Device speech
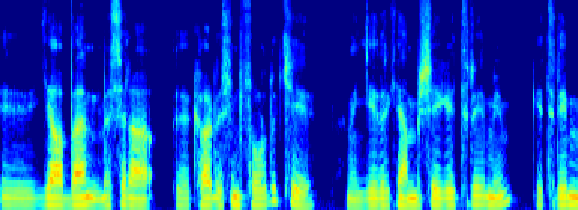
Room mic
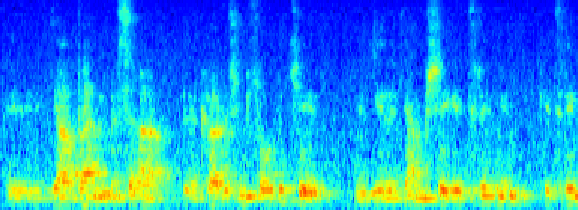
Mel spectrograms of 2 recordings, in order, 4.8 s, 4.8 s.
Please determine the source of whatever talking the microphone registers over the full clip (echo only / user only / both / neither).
echo only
